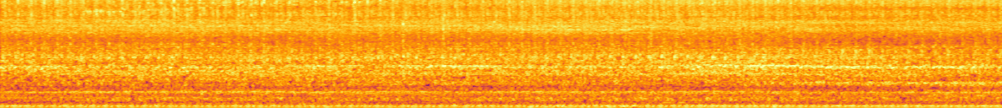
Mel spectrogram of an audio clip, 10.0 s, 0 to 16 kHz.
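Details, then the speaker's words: BMW E46 imported from the USA, rough uneven idle with a stumbling beat about four times a second; single-cylinder misfire, diagnosed by swapping ignition coils and checking spark plugs. "მოკლედ ერთ ცილინძრზე გვაქვს მერენგოი"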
